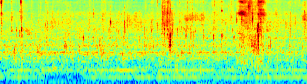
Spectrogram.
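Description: Thick chicken rendang gravy bubbling in a large aluminium wok while a wooden spatula stirs through it, with scattered small pops and clicks. There are two sharper clicks about three and a half and five seconds in, over a steady low hum.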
